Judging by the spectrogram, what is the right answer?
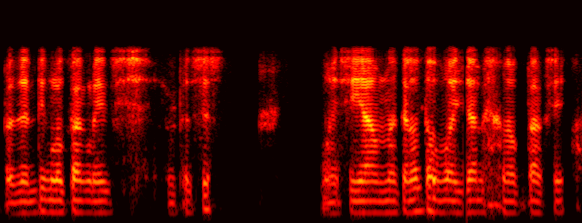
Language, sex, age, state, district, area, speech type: Manipuri, male, 60+, Manipur, Kangpokpi, urban, conversation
